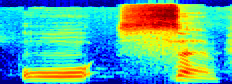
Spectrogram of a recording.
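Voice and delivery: slow, understated "awesome" in proper Australian English; proper Australian accent, slow and dignified; distinguished colonial English. Shown as a demonstration. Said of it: "It's very distinguished".

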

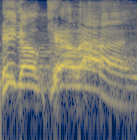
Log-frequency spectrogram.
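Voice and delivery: high, loud panicked wailing; hammed-up terror. Terrified disciples blame Peter for speaking, mock panicked wail. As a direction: wail it in comic panic, stretching the ends. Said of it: "They were terrified".

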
